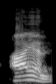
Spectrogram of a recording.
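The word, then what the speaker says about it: aisle: ठीक है ना, आयल, देखिए यहाँ पे एक विशेष शब्द में एस क्या है, साइलेंट है, AILE, आयल। एस क्या है यहाँ पे, साइलेंट।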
